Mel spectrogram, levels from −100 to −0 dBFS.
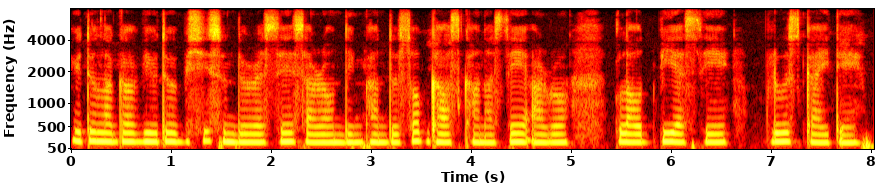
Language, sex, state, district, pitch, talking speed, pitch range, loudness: Nagamese, female, Nagaland, Kohima, 175 Hz, 155 wpm, 170-185 Hz, -21 LUFS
